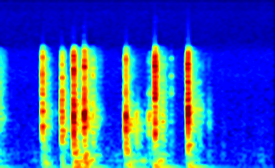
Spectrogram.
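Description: Quick, crisp keystrokes on a computer keyboard come in small irregular clusters of clicks, close and fairly quiet, with a short pause in the middle and silence at the end.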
